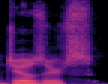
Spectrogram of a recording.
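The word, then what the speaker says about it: Djoser: Let's go back to Joser's pyramid. The step pyramid. I like the name Joser. Uh yeah, spelled with a D. It's silent.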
